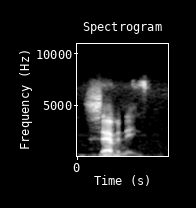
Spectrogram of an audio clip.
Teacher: you don't even hear the T at the end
